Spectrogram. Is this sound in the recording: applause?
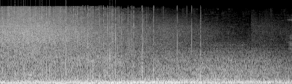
no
